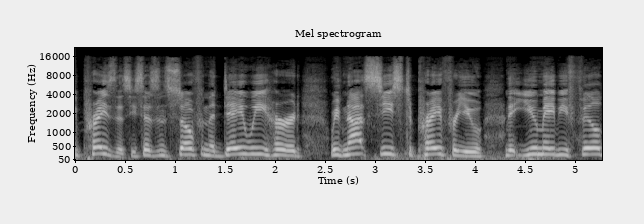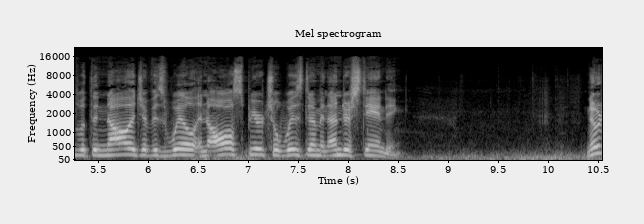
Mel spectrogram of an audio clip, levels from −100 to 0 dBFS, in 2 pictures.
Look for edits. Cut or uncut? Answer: cut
